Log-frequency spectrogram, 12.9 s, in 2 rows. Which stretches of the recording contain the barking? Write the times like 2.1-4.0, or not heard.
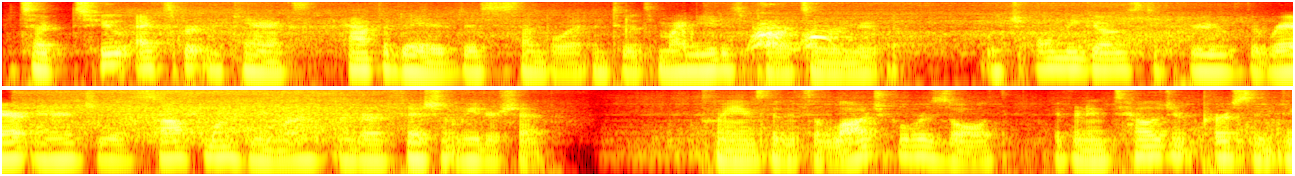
3.1-4.4.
